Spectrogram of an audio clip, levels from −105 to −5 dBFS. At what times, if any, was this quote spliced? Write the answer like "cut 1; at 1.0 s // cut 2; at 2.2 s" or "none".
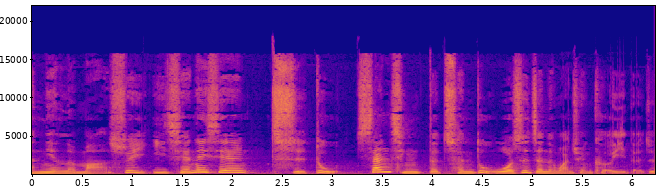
none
